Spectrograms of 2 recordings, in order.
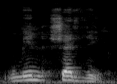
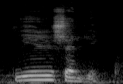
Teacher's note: The reciter does not use his or her tongue to articulate Nun as would be done in an Idgham scenario, Min Sharri. Rather, all that remains is a lengthened nasal sound before the next letter Sheen is pronounced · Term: Ikhfaa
